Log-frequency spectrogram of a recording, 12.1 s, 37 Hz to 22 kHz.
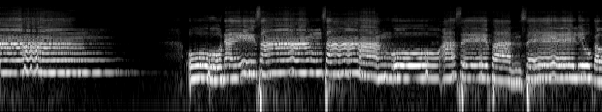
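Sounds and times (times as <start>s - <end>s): women singing in unison: 0.0s - 2.6s, 3.7s - 12.0s.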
